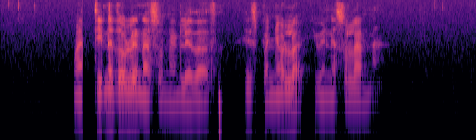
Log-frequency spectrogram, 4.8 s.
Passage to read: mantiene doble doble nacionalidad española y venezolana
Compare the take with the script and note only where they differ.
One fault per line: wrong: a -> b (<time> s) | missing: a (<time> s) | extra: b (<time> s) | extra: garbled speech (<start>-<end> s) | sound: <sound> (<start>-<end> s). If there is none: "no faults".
sound: dropout (0.8-0.9 s)
missing: doble (1.4 s)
